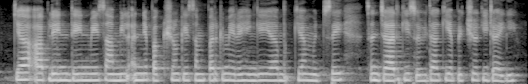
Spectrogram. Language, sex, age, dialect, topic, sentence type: Hindi, male, 18-24, Hindustani Malvi Khadi Boli, banking, question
